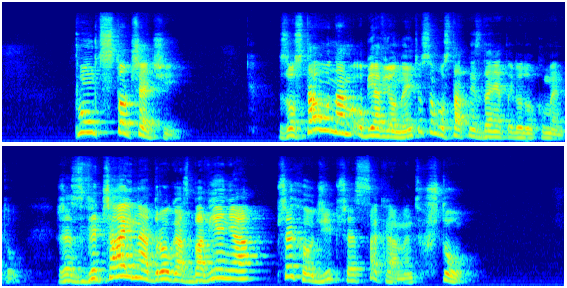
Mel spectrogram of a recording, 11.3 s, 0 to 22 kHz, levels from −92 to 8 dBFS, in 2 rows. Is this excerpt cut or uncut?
uncut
